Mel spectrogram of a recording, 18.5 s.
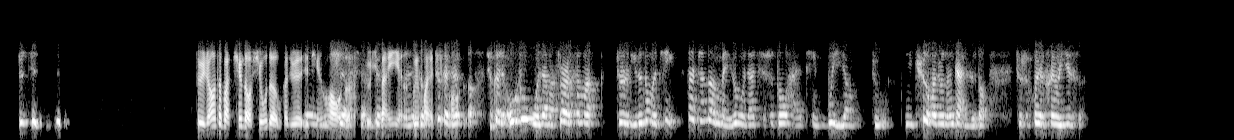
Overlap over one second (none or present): present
